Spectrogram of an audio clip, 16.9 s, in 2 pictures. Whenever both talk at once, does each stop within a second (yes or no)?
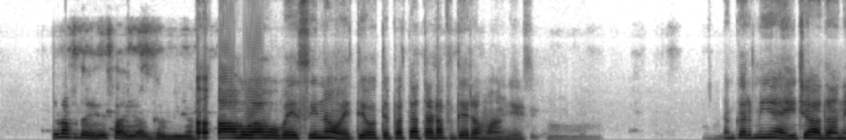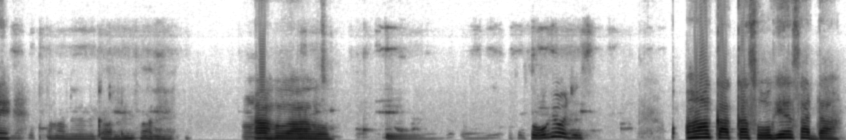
yes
